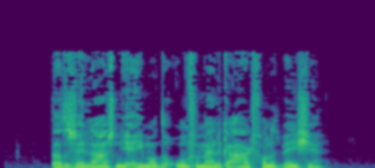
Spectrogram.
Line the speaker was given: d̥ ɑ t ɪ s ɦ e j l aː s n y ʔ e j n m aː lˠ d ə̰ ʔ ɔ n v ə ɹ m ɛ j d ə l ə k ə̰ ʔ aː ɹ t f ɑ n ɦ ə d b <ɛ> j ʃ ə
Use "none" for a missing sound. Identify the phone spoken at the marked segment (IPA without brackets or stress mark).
e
